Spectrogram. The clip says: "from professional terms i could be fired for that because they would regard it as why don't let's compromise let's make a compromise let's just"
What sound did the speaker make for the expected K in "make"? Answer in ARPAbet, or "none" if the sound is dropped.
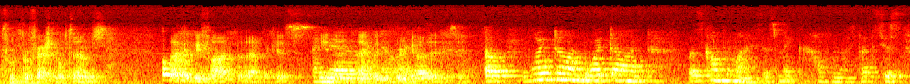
none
